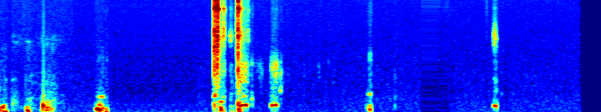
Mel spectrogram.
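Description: A man speaks briefly in short bursts over an online call.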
